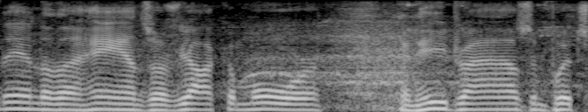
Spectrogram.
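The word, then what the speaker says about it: Yakemori: That's a Yakamura. Pronounced, spelled Y-A-K-E-M-O-R-I. Yakamura. Back up.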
